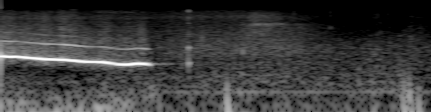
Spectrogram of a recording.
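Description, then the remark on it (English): A person whistles one short, clear note that slides steadily downward in pitch for under a second, followed by near silence with a couple of faint soft knocks. “That was me whistling.”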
